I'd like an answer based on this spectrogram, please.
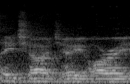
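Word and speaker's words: Hijrah: That word is pronounced H-I-J-R-A.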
